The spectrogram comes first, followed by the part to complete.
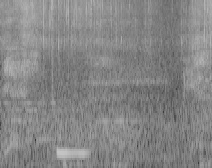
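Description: Quiet pause with a faint low rumble on a handheld phone microphone, and one short faint steady hum about half a second in.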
